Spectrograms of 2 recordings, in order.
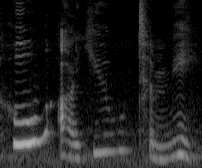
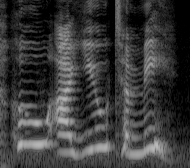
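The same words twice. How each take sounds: First: Slow, measured challenge with a long WHO; restrained challenge. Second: Higher, louder, drawn-out challenge. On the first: Woman thinking back at a controlling man, restrained challenge. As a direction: question him slowly, at a contained volume. Acted retort, first time. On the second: Woman challenging the man she robs, loud and defiant. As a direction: throw the slow question at him at full voice. Acted retort, repeated louder. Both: Acted.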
